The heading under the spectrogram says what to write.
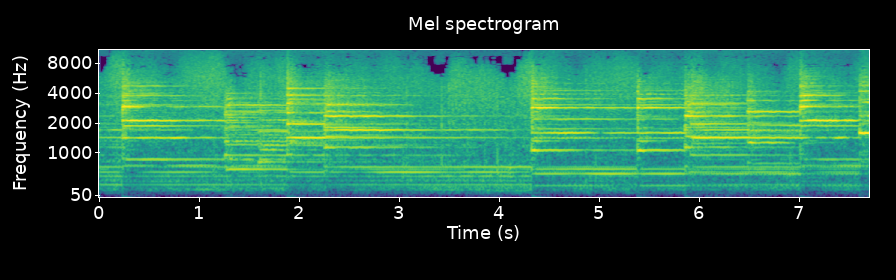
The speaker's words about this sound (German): Eine technische Leistung der Toningenieure war auch die Aufnahme vom handgespielten Glockenspiel der Potsdamer Garnisonkirche in 65 Metern Höhe. Klänge mitten im Krieg wie aus einer anderen Welt.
